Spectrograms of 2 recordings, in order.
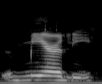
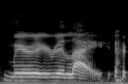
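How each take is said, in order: First: It is said smoothly as one word. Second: It is said as mere plus rely. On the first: The speaker calls it right. "the last word is merely" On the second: The speaker calls it wrong. "not mere rely"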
